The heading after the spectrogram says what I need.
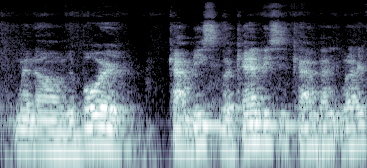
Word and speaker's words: Cambyses: pretty cool because it says when your boy Cambyses, what do you pronounce that? Cambyses.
